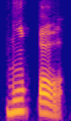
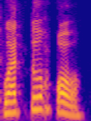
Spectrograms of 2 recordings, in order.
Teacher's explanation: Kalau hurufnya huruf tebal seperti qaf dengan to, maka dia qalqalahnya juga tebal.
